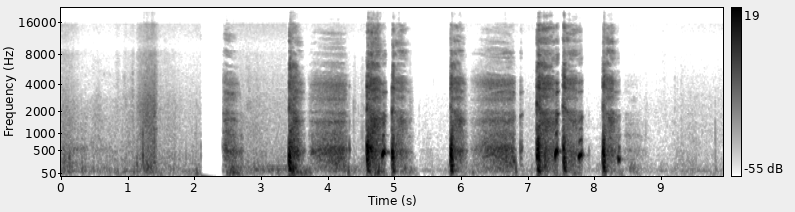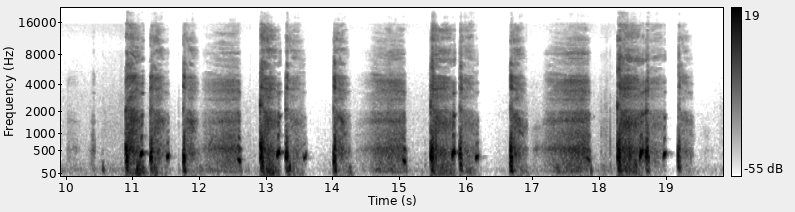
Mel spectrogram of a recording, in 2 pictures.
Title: Girl coughing 334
